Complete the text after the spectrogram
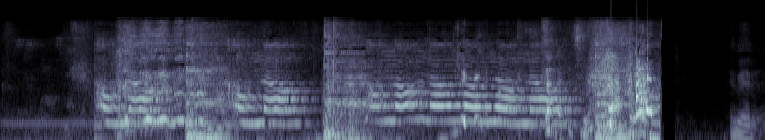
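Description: A woman laughs loudly and shrieks with delight.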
